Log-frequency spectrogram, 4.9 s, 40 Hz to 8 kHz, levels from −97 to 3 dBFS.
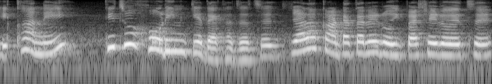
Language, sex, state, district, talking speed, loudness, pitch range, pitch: Bengali, female, West Bengal, Paschim Medinipur, 120 wpm, -13 LUFS, 245-350 Hz, 280 Hz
